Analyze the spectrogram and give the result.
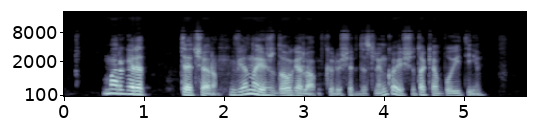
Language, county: Lithuanian, Kaunas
